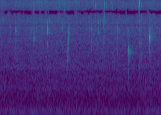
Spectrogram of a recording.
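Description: Breaded meat-stuffed mushrooms frying in hot clarified butter in a pan: a faint sizzle with scattered small crackles and pops.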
